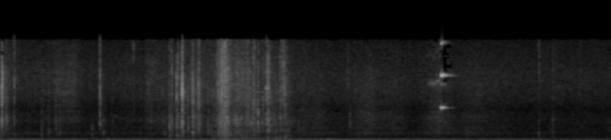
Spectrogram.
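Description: Soft rustling and crinkling as a pinch of brown seal fur dubbing is pulled out and handled, with one sharp little click about four and a half seconds in.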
